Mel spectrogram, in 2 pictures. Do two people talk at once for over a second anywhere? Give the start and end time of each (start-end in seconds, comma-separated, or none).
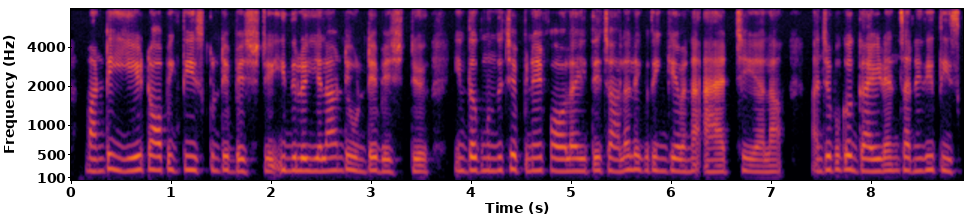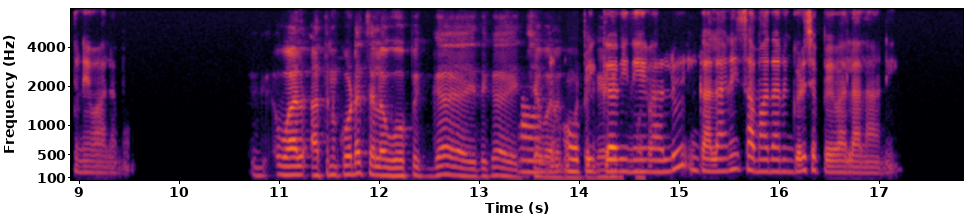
13.4-14.7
